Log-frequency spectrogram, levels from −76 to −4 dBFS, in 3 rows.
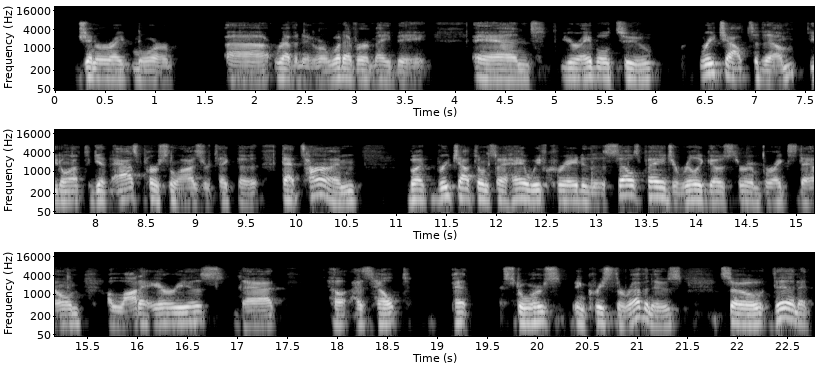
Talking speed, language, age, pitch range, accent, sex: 170 wpm, English, 40-59, 110-140 Hz, American, male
